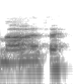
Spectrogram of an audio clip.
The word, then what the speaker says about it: neither: the same cluster and another a mistake people make is neither or neither both are right you can say neither neither you won't belong both correct ways of pronouncing it so that's a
